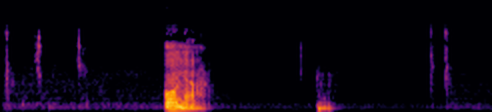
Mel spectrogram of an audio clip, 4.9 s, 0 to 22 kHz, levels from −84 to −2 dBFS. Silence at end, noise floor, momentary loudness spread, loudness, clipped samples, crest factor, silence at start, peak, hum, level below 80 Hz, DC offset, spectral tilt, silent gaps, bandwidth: 1.6 s; -79 dBFS; 29 LU; -19 LUFS; under 0.1%; 24 dB; 0.35 s; -2 dBFS; none; -70 dBFS; under 0.1%; -7.5 dB/octave; none; 7.8 kHz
